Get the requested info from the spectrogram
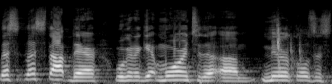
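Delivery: plain reading voice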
